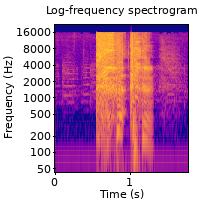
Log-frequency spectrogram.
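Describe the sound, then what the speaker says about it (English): Two harsh coughs in quick succession, close and loud, against a quiet background. "Sorry, fucking coughing."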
